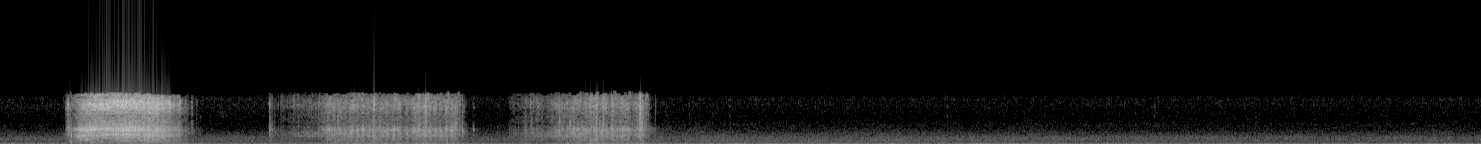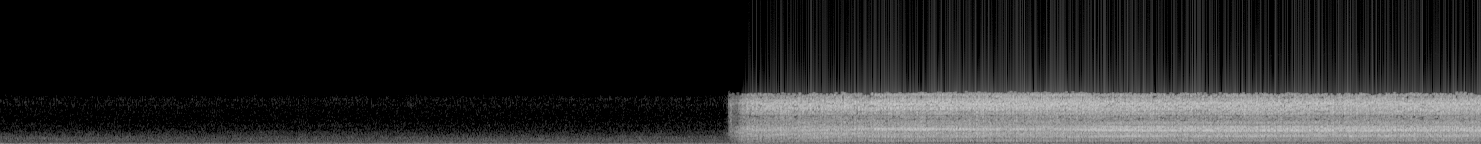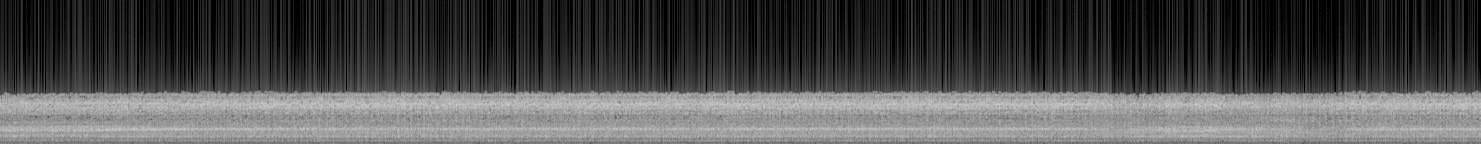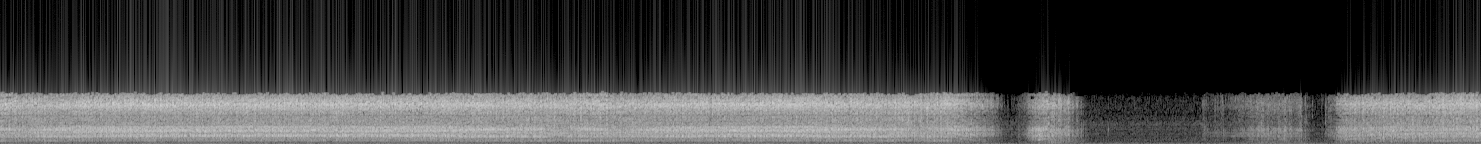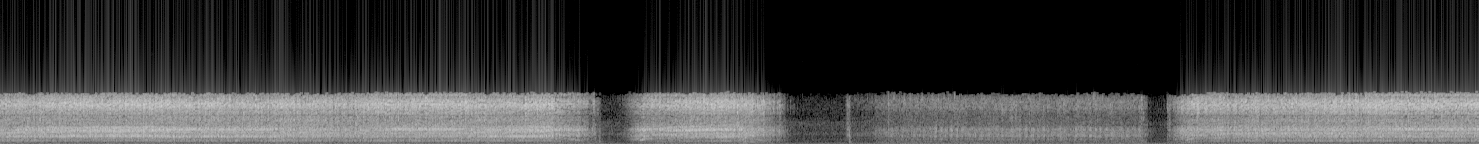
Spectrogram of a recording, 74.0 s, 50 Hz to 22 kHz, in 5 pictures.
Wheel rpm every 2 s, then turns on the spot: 40, 20, 20, 10, 0, 0, 0, 0, 0, 0, 0, 100, 160, 160, 160, 160, 160, 160, 160, 160, 160, 160, 160, 160, 160, 160, 160, 40, 10, 130, 160, 160, 110, 70, 20, 40, 150.
4-8 68-70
